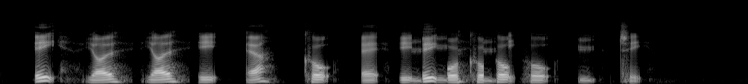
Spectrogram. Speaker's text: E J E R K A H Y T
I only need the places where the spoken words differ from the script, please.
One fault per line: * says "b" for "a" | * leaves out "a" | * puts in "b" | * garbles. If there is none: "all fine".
* puts in "J"
* garbles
